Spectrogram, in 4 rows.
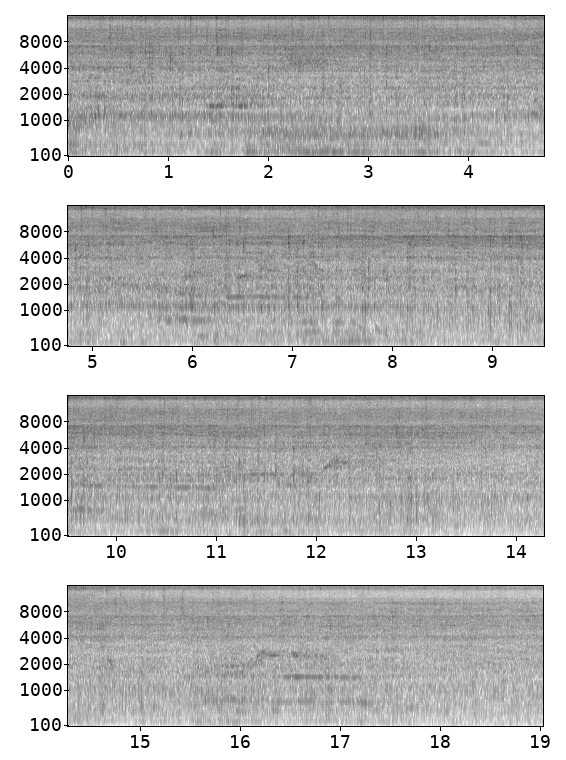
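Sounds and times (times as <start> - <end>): murmur of many people talking: 1.4 - 12.0.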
